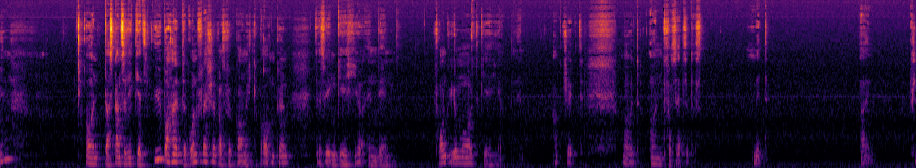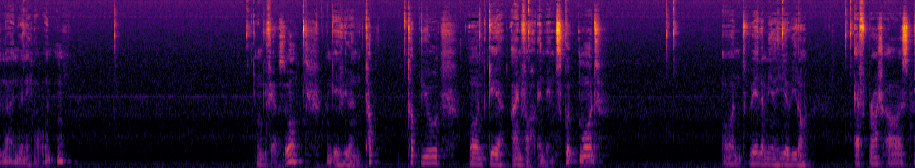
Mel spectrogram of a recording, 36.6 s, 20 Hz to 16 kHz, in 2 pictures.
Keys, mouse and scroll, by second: 4.7 KP_1, 8.9 click, 10.2-12.8 middle drag, 12.8-14.4 drag, 20.0-21.7 drag, 24.0 KP_7, 33.2-35.0 drag.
